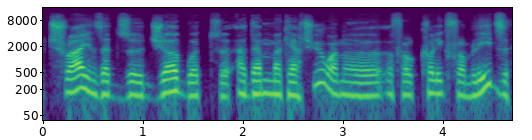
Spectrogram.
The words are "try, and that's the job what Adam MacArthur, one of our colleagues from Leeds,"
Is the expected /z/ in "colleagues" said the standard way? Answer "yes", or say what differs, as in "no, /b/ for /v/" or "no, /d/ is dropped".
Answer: no, /z/ is dropped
